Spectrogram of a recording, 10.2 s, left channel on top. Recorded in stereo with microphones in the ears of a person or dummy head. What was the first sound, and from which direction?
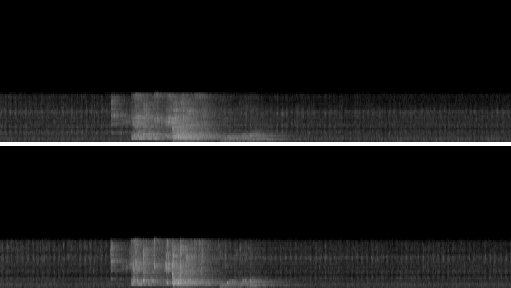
A splash, 70° right (ahead or behind).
